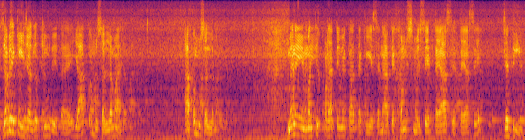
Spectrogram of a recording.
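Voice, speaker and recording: A man, an Islamic scholar, giving a religious lecture, explaining point by point with rhetorical questions and slowly reciting verses. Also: on the high side, animated. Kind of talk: religious lecture comparing scriptures. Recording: noisy lecture recording.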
